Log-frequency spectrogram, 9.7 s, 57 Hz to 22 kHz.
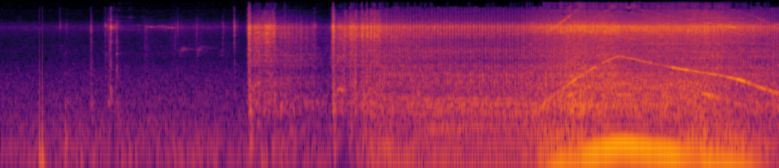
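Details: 2006 Volvo V50 D1.6 turbodiesel: on start a clear howling whine rises and falls with each rev; owner inspected most turbo hoses, source not located.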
